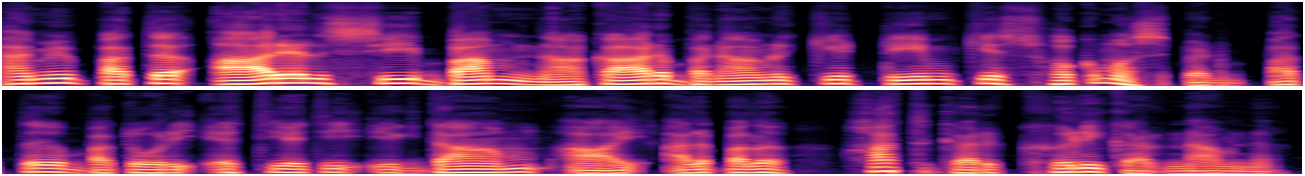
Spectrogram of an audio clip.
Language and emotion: Kashmiri, neutral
